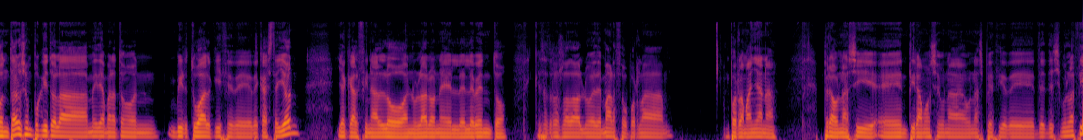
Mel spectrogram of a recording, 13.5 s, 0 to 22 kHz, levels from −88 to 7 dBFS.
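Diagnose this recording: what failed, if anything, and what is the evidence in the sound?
Nothing failed here that I can hear; the recording runs without a break, glitch or dropout anywhere along the chain.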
